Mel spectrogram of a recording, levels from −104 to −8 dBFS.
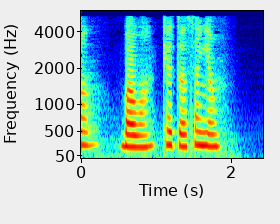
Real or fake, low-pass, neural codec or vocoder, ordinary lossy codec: fake; 5.4 kHz; codec, 16 kHz, about 1 kbps, DyCAST, with the encoder's durations; MP3, 32 kbps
